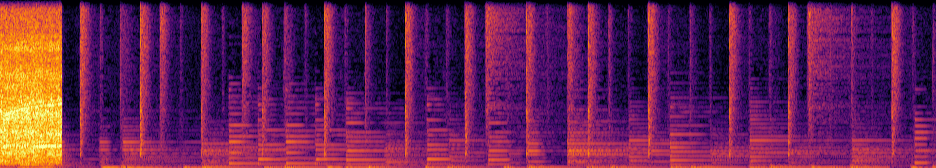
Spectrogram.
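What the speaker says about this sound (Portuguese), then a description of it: "Batedeira." An electric stand mixer beats meringue with a steady low motor drone, while the whisk adds a stream of rhythmic clicks and whirring pulses throughout.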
